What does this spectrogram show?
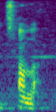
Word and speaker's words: क्षमा: अगर पहले रहेगा, जैसे मान लीजिए क्षमा, क्षमा, ये शब्द के शुरू में ही छ है, तो यहाँ पर क का उच्चारण नहीं होगा।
